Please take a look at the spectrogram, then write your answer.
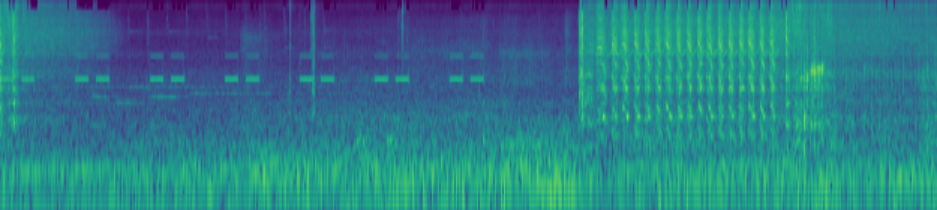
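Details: Car diesel with long hard starting: dash chimes, then starter churns in even pulses about three or four per second, cranking without catching. Cause suspected, not confirmed.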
